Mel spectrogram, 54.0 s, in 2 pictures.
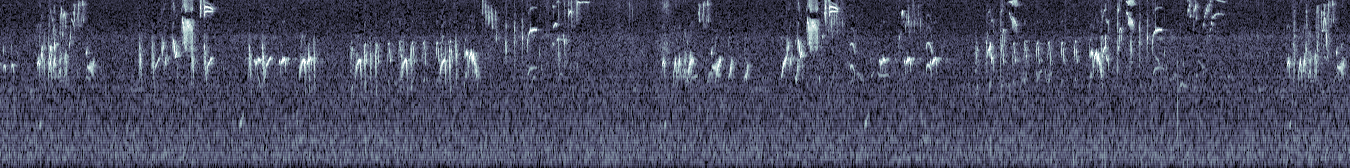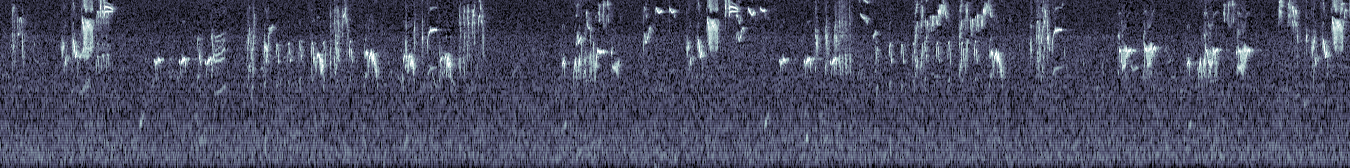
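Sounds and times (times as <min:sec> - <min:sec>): faint steady hiss: 0:00.0 - 0:54.0
birds chirping and trilling: 0:02.8 - 0:11.8, 0:13.2 - 0:24.8, 0:38.2 - 0:54.0.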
